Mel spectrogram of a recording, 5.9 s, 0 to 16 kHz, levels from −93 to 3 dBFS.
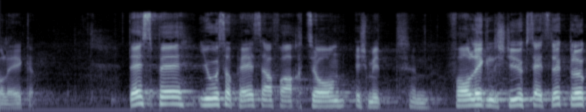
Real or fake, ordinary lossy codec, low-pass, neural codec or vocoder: real; none; 10.8 kHz; none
